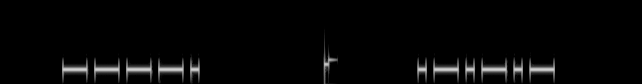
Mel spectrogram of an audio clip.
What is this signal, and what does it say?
Morse code, heard as a keyed tone, about 15 wpm, 700 Hz. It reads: 9 .
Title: Single Character (Letter:Number:Punctuation:Prosign) Alt 15wpm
